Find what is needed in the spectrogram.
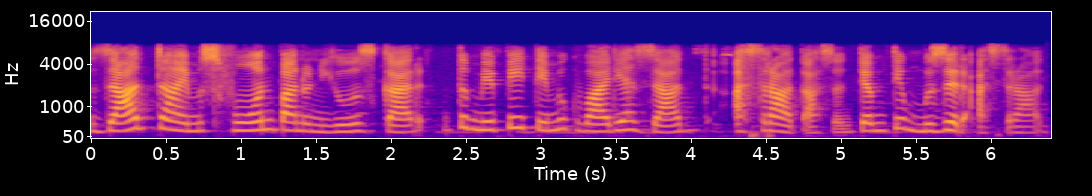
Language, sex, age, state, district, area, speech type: Kashmiri, female, 18-30, Jammu and Kashmir, Baramulla, rural, spontaneous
